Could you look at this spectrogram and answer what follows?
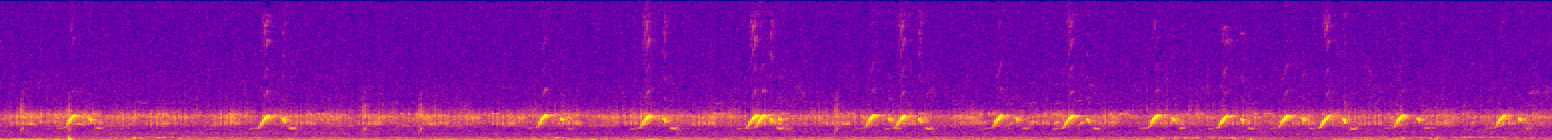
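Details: Striated pardalote, nesting in burrows dug into a dry stone wall, giving sharp, high, clipped notes, repeated about once a second and quickening toward the end, over a faint low hum.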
